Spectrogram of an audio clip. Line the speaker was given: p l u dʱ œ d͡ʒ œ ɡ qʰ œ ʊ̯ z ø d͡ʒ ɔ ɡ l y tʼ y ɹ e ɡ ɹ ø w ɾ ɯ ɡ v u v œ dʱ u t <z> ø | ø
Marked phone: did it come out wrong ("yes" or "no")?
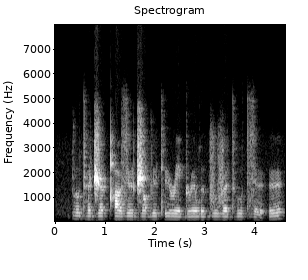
no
